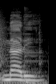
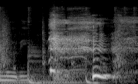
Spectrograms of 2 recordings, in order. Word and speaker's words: Nudy: who else do we have oh young nudy nutty I keep saying that boy name wrong so out of the he said nudy so if you had to pick any of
